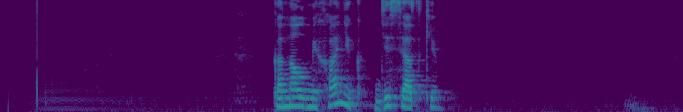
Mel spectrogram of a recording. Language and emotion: Russian, neutral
